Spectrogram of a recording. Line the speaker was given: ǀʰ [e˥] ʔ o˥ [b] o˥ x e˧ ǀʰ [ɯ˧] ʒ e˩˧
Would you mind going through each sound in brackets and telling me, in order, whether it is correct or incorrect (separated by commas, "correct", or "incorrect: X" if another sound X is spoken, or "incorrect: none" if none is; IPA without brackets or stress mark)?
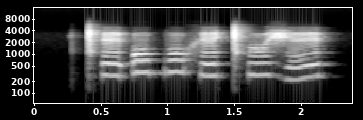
incorrect: e˧, correct, correct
